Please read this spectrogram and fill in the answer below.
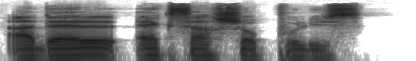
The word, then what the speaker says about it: Adèle Exarchopoulos: Da, ja, die hat einen fiesen Namen, weil das ist halt ein griechischer Name, der französisch ausgesprochen wird. – Und, hast du es drauf? – Adèle Exarchopoulos.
